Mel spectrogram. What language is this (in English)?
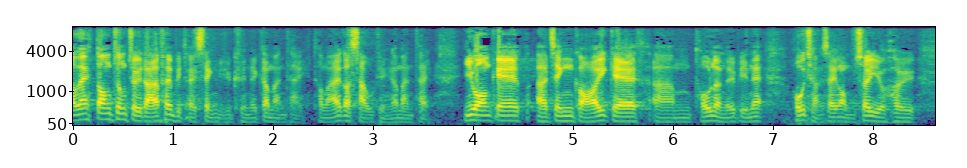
Cantonese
